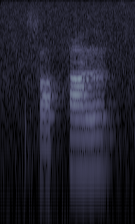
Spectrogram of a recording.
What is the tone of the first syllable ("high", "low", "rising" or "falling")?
low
